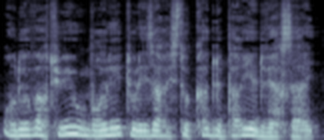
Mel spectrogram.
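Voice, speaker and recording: A man's voice: medium pitch, fast talker, warm tone, breathy edge, voice pushed up, natural voice. A man reading an audiobook voices a proud young peasant who declaims his exploits with emphatic pride. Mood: boastful.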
